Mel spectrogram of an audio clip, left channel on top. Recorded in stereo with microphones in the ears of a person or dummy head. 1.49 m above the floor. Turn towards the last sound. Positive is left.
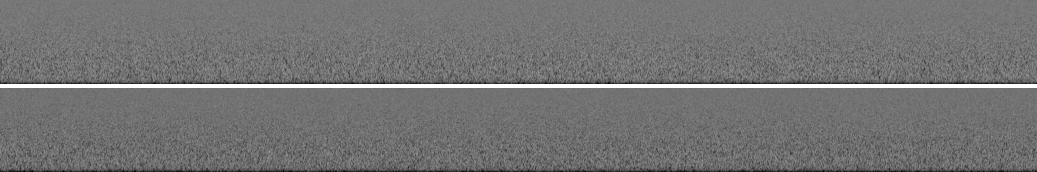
No sound to turn to.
